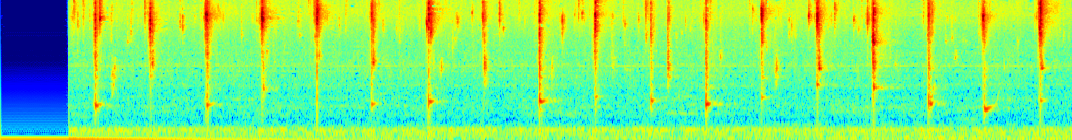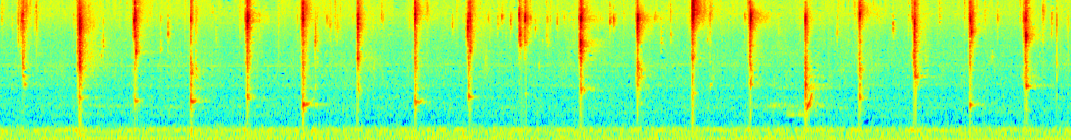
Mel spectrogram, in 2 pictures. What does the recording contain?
That's enough for me.
Have fun.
